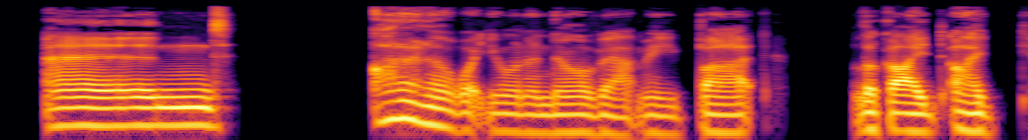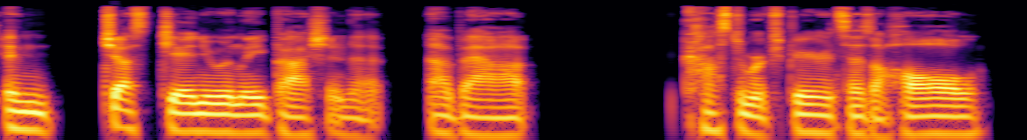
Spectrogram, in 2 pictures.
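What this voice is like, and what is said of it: Australian accent. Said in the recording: “I'm from Australia, if you can't tell from the accent.”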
